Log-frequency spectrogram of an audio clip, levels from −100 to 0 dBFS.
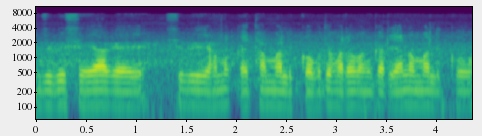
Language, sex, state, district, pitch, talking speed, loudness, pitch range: Chakma, male, Tripura, Unakoti, 110 Hz, 150 wpm, -19 LUFS, 105-110 Hz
